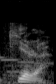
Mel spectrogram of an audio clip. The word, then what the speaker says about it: Ciara: But it's in Gaelic it would be Kira. Kira. Okay. Welcome to Rome, Kira. Let's begin your story. Alright. So we're calling it Kira. It's spelled like Sierra, but it's Kira.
